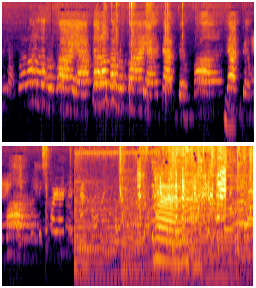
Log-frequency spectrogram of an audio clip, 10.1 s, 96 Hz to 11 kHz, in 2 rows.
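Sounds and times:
girls singing a chant-like song: 0.0 - 6.4.

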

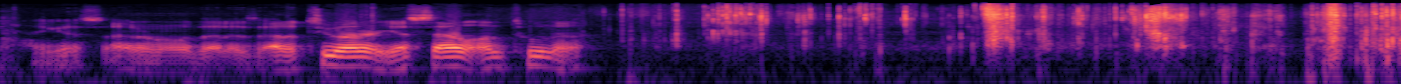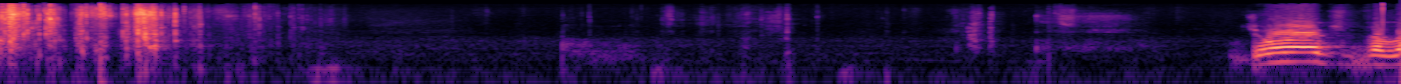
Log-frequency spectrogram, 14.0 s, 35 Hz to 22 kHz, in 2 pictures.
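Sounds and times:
foil wrapper tearing and crinkling: 3.0 - 8.6.

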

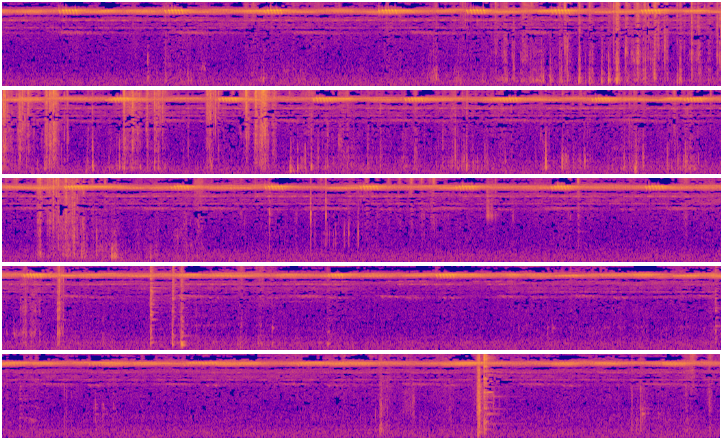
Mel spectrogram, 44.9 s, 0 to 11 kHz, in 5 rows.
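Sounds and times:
insects trilling: 0.0 - 44.9
packets and cookware rustling: 5.3 - 20.4.

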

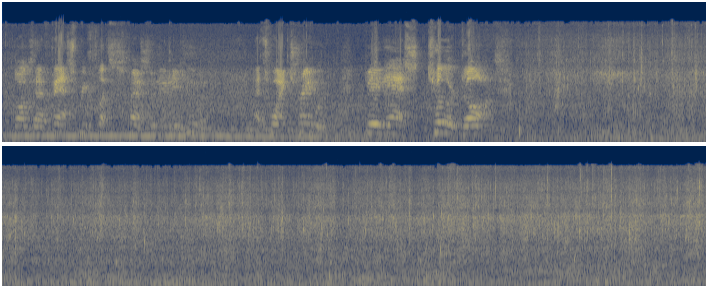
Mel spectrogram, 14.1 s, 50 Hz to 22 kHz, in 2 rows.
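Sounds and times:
pool water splashing: 0.0 - 14.0
wind buffeting microphone: 4.8 - 14.0.

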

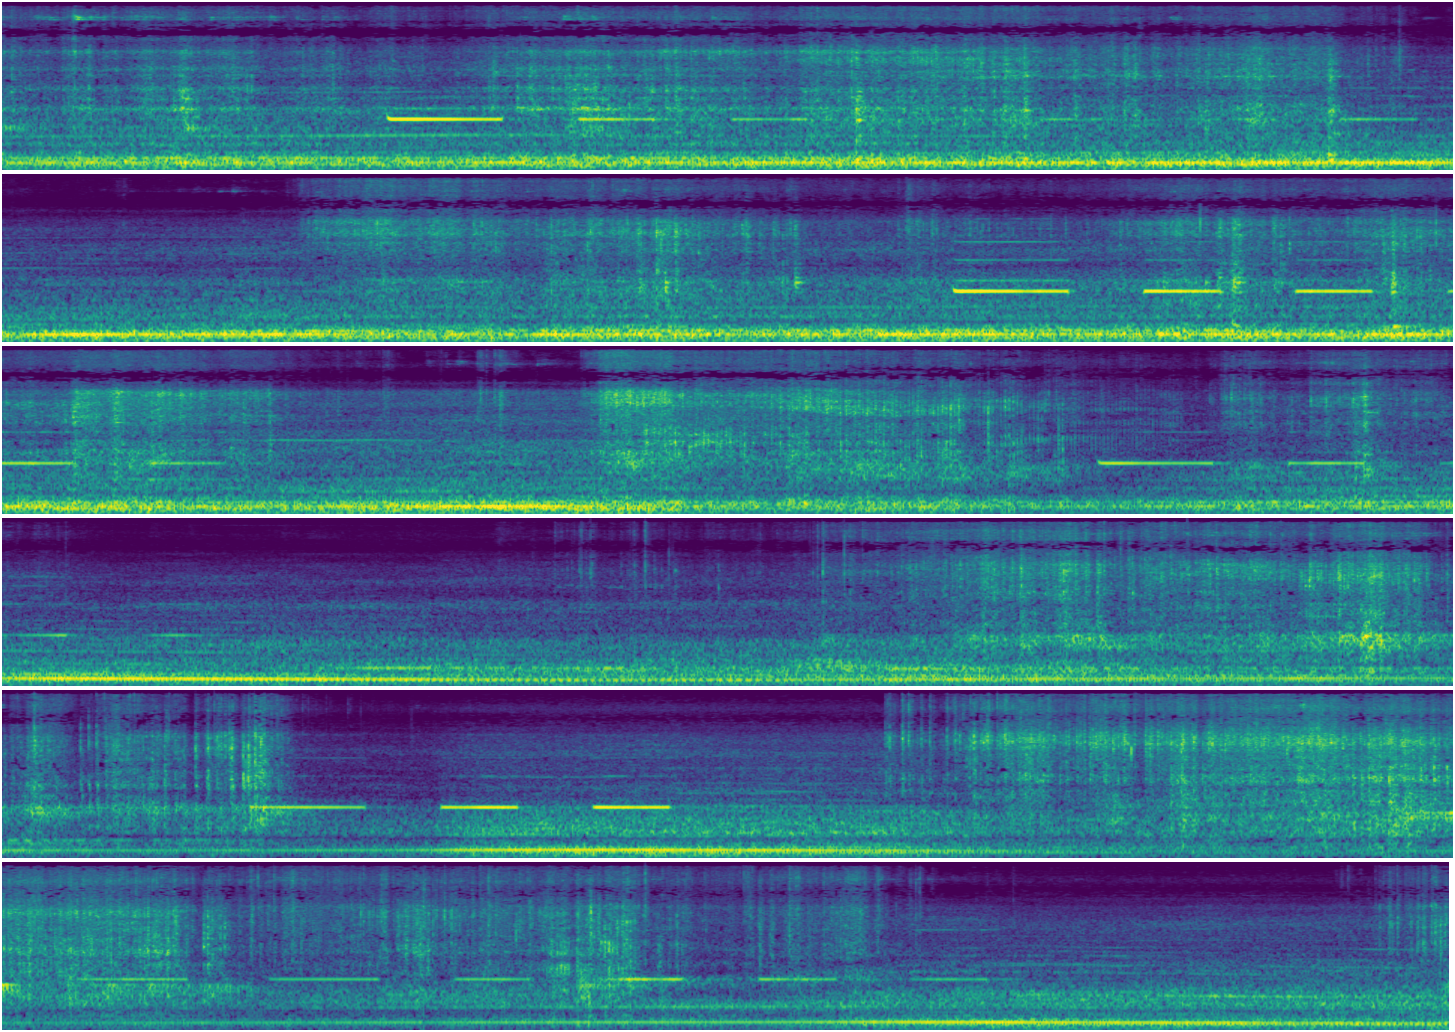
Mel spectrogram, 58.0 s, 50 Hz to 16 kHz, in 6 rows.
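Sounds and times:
diesel engine running: 0.0 - 58.0
backup alarm beeping: 2.2 - 5.4, 16.0 - 20.9
mulching head grinding brush: 31.1 - 41.0.

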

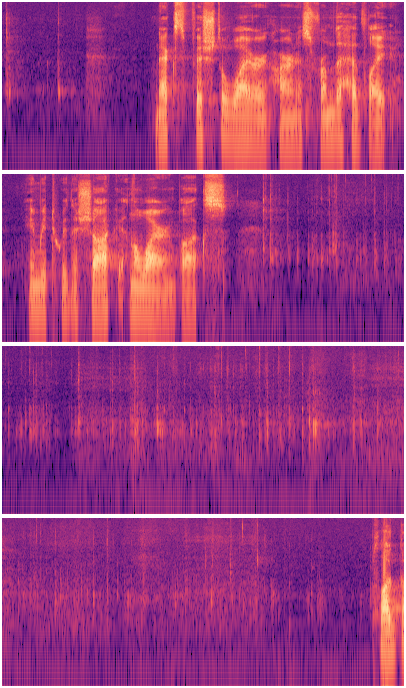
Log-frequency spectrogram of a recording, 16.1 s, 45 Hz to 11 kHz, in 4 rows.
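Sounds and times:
wiring rustling: 5.8 - 16.0
plastic connectors clicking: 6.5 - 15.3.

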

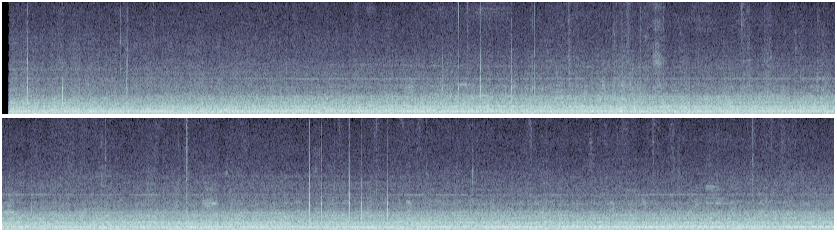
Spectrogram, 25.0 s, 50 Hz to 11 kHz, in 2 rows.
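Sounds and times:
aircraft cabin engine drone: 0.1 - 24.9.

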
